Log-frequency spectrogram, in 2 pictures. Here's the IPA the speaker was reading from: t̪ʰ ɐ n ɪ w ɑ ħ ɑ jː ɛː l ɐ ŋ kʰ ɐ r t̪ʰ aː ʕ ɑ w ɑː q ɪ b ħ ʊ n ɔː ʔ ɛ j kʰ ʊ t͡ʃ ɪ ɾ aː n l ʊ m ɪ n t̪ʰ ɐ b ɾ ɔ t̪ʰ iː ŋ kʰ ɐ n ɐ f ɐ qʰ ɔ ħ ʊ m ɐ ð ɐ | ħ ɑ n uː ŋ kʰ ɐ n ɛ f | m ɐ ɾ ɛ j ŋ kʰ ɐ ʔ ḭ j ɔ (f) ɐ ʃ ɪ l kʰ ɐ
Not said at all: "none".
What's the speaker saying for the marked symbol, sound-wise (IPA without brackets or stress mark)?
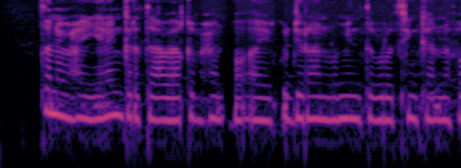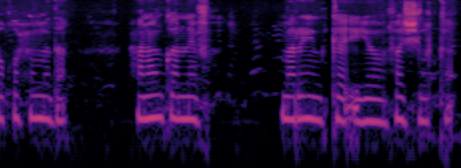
f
